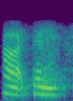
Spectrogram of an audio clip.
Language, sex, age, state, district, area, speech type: Marathi, female, 18-30, Maharashtra, Thane, urban, conversation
